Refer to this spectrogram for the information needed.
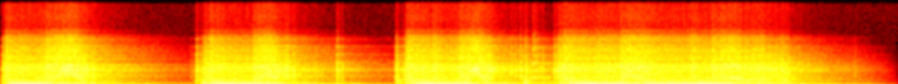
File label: Stadium Sound Check Guitars; Ambience; Warframe; NineteenNinetyNine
